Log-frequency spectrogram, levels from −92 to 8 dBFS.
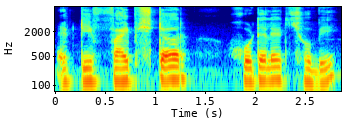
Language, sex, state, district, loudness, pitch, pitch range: Bengali, male, Tripura, West Tripura, -17 LUFS, 130 Hz, 120-135 Hz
